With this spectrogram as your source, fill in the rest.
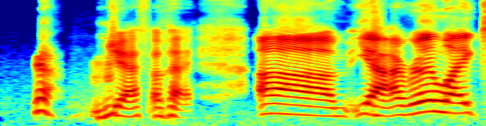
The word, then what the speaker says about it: Geoff: depth to it Geoff Johns I say you pronounce his name right yeah Jeff okay yeah I really liked his writing he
